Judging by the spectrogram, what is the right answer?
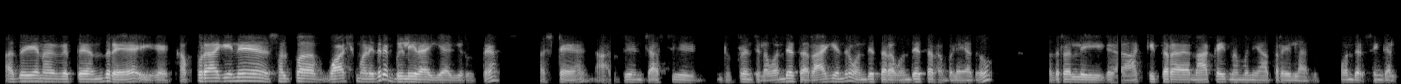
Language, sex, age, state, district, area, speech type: Kannada, male, 45-60, Karnataka, Davanagere, urban, conversation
